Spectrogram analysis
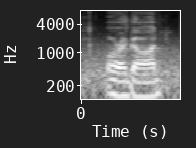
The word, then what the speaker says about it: Oregon: Because I believe that's the correct way you're supposed to pronounce Oregon. Oregon.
